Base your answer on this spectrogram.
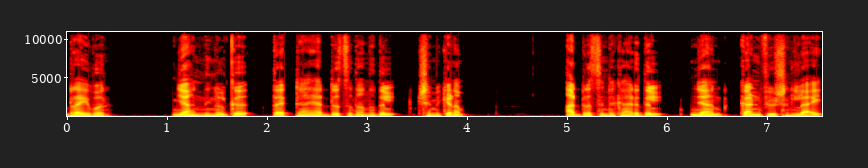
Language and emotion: Malayalam, sad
